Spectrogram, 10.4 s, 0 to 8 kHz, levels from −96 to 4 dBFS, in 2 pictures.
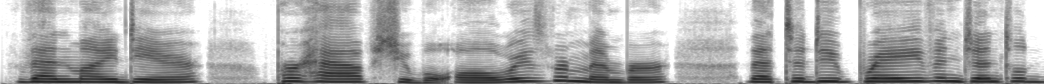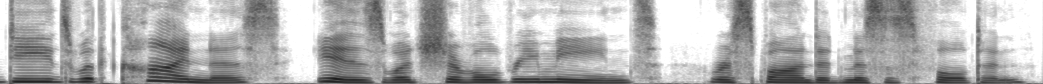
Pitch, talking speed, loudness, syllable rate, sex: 245 Hz, 140 wpm, -17 LUFS, 4.0 syllables/s, female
